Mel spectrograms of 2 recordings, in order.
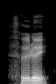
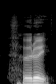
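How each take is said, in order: Both takes have the same delivery.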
